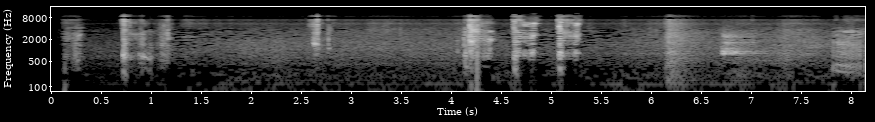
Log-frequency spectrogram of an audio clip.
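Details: A young child gives several short, small coughs in quick clusters against quiet room noise, recorded with a Flip Video camcorder.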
